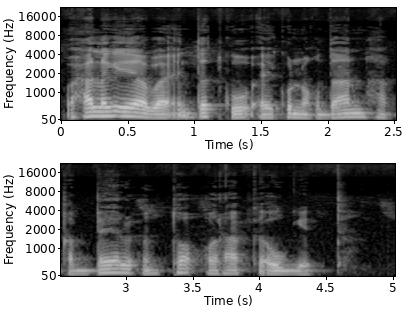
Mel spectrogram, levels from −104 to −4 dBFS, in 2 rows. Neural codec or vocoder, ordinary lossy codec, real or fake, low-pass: none; none; real; none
